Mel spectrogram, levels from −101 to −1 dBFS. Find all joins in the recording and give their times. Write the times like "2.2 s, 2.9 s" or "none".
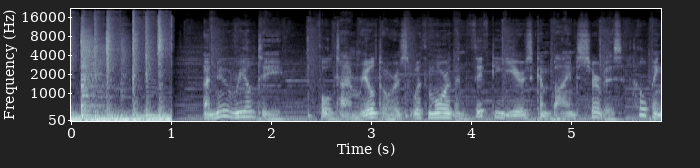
1.0 s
